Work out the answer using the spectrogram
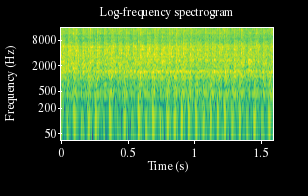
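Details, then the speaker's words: Honda Z50R cold start after full top-end jug and piston rebuild for low compression, nearly out of fuel: fast, even chattering rattle over a lumpy single-cylinder idle; source of the rattle unclear. "I'm not really sure what that rattle is oh I might know what that router is called rattling"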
